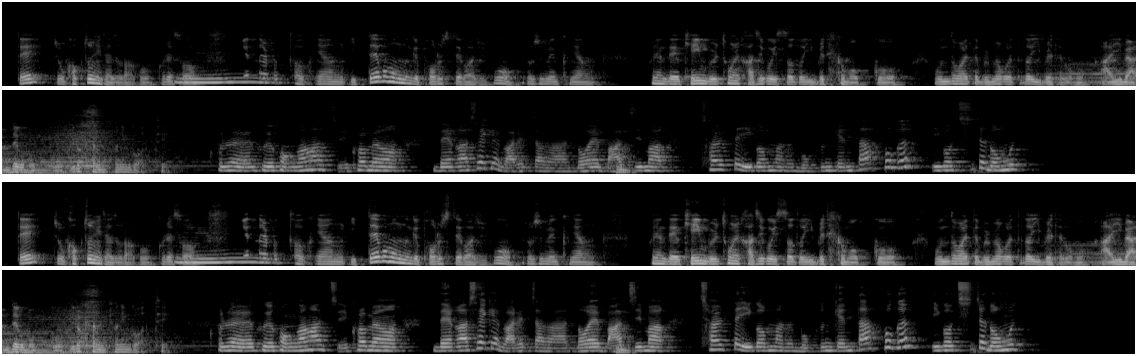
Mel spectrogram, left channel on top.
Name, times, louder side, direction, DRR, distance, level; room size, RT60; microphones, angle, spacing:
voice 1, 0.2-2.0 2.6-5.9 6.5-8.9 9.3-13.0 17.5-17.6, right 2 dB, 20° right, 0.3 m, -30 dB
voice 2, 1.7-2.8 13.5-18.0 18.3-21.5, right 3 dB, 75° right, 0.9 m, -32 dB
sound 1, 10.4-13.4, equal, 5° left, 1.2 m, -39 dB
12.0 x 7.7 x 3.3 m
head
